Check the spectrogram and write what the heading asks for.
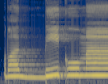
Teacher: Huruf ra dibaca secara tafkhim karena berharakat fathah. Cara bacanya ditebalkan.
